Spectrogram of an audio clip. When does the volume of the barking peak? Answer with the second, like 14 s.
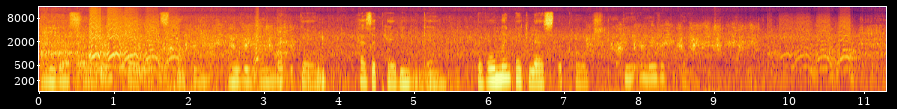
1 s.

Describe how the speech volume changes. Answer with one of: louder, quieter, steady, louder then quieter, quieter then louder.
louder then quieter.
